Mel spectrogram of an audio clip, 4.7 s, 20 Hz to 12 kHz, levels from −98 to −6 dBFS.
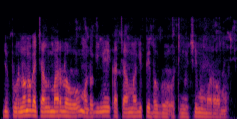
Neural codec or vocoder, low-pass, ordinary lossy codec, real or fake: codec, 16 kHz, 4 kbps, FreqCodec, smaller model; 7.2 kHz; none; fake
